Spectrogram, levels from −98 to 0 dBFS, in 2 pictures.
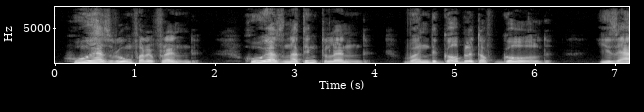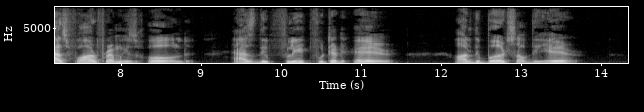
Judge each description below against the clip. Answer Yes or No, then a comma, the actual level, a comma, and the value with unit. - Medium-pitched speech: No, low, 115 Hz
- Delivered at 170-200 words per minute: No, average, 140 wpm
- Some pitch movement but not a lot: No, wide, 8.9 semitones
